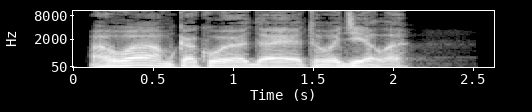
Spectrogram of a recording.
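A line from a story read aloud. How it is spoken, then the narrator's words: Muffled, indistinct voice. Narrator (Russian): сказал он глухим и невнятным голосом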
